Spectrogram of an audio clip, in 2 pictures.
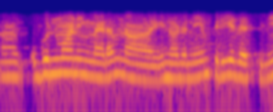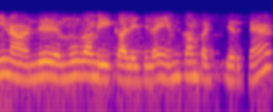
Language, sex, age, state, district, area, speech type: Tamil, female, 30-45, Tamil Nadu, Dharmapuri, rural, conversation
